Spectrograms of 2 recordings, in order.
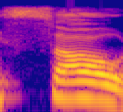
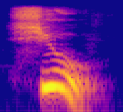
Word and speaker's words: sew: SEW sow here because we say sow, not shoe. Therefore, ACW sow rhymes with LOW low or DOUGH dow and BOW bow.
